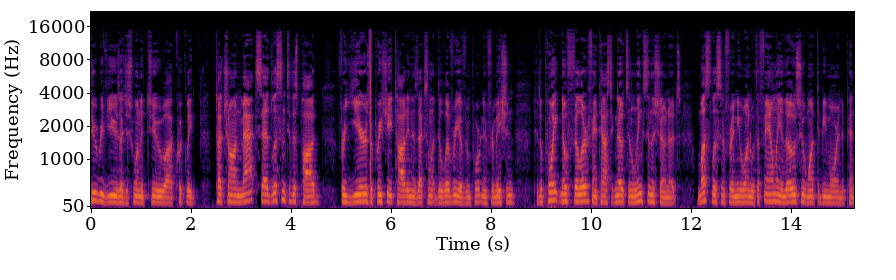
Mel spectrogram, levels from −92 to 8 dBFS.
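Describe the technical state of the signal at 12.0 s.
At 12.0 s the audio is intact, with no fault audible at that moment.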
